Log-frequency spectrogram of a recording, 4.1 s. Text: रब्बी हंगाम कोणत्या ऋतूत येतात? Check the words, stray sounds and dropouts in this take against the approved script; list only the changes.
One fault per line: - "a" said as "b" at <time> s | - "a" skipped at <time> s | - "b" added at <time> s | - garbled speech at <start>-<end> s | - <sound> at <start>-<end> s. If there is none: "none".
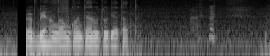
- laugh at 2.8-3.8 s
